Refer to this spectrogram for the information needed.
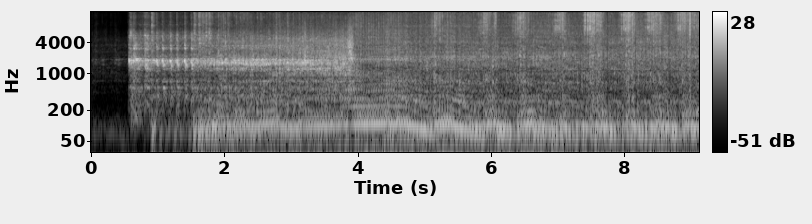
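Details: Harley-Davidson 883 V-twin: fires up with a ragged, uneven beat that keeps stumbling when blipped and cannot hold a steady idle; misfire, will not idle.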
